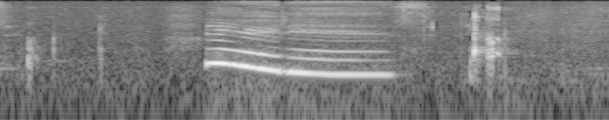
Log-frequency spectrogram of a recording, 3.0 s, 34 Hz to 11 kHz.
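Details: Awake 3-week-old baby girl weighing 8 lb 12 oz, with frequent hiccups: a few brief, soft hiccup-like catches around a long falling coo; infant hiccups.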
